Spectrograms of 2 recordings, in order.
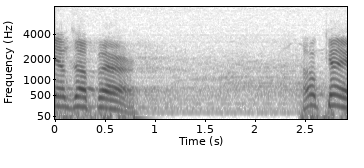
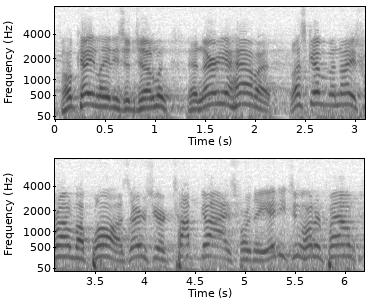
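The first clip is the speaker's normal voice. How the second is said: tractor pull announcer; 4 semitones higher than usual. Real, not acted. Announcer hypes crowd, calls applause.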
